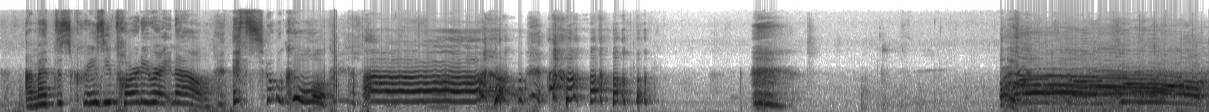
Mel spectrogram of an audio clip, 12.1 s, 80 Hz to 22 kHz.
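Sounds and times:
woman yelling: 2.6s - 5.1s
woman giggling and babbling: 3.4s - 6.6s
woman's falling cry: 3.6s - 5.4s.

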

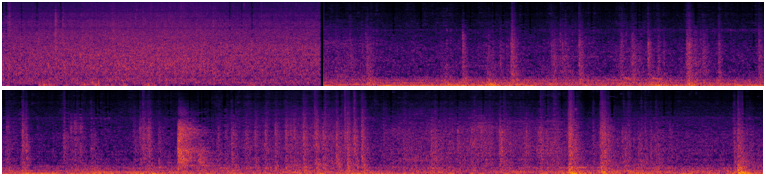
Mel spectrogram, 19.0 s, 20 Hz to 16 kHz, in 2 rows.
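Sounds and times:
cable car rumble and hum: 4.0s - 19.0s
wooden clacks and rattles: 4.0s - 19.0s
sharp knocks: 5.5s - 17.9s.

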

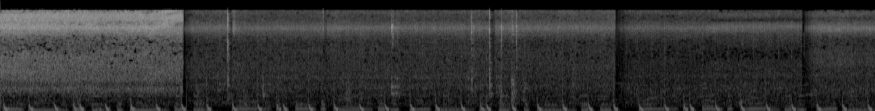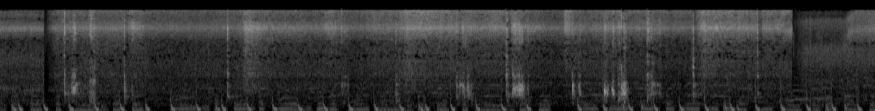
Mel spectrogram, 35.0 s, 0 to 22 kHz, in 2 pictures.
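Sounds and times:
leaves sizzling in a pan: 0.0s - 35.0s
steel spoon scraping a pan: 7.8s - 8.1s, 18.6s - 20.4s, 24.2s - 24.6s, 25.3s - 28.2s, 28.8s - 32.9s.

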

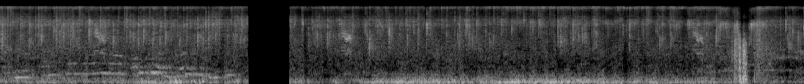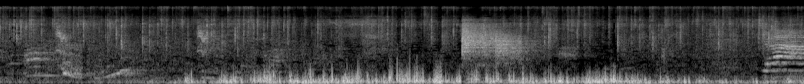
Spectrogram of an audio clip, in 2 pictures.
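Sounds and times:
steady rain falling: 0.0s - 16.0s.

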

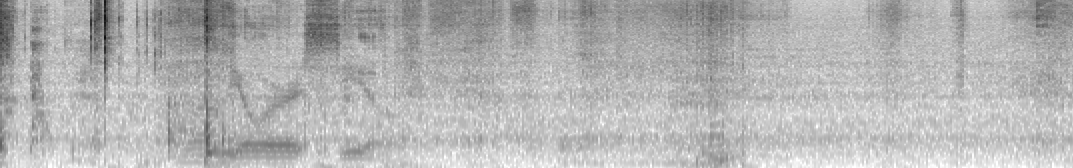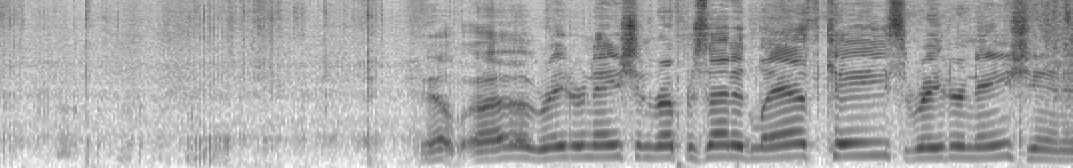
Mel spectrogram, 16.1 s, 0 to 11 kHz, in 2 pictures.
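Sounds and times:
cardboard scraping: 2.5s - 5.9s, 6.5s - 11.3s, 15.5s - 16.0s.

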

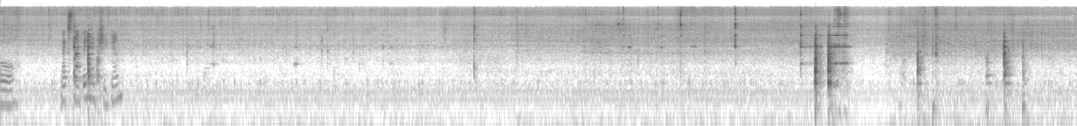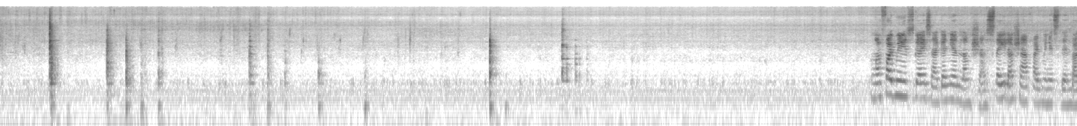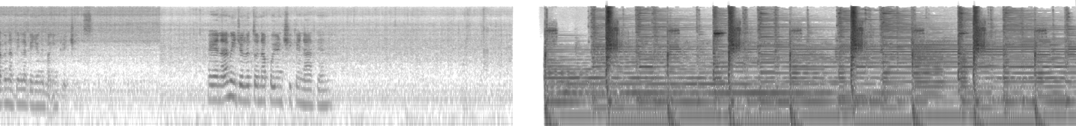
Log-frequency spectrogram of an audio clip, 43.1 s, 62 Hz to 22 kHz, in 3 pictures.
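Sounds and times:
food sizzling in a frying pan: 0.0s - 35.1s
wooden spoon knocking against pan: 15.8s - 16.6s.

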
